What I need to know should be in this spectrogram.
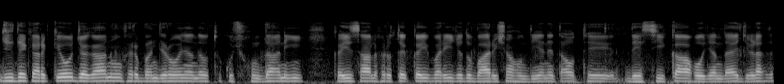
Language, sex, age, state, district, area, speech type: Punjabi, male, 18-30, Punjab, Patiala, rural, spontaneous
